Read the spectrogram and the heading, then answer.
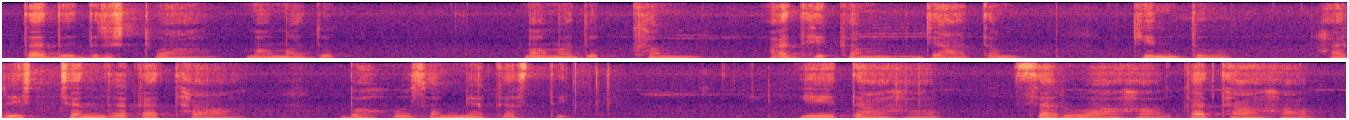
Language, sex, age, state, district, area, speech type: Sanskrit, female, 60+, Karnataka, Dakshina Kannada, urban, spontaneous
